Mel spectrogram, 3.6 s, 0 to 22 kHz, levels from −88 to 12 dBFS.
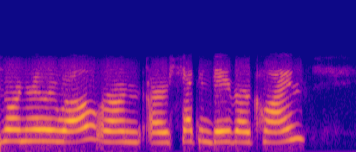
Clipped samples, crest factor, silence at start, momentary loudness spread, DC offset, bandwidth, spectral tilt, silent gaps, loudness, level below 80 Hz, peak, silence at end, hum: under 0.1%; 12 dB; 0 s; 8 LU; under 0.1%; 4.3 kHz; -8 dB/octave; none; -13 LUFS; -64 dBFS; 0 dBFS; 0.55 s; none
